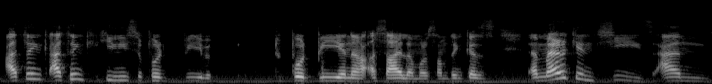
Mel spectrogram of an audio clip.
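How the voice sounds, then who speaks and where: A man's voice: fairly high pitch, animated, normal speed, a bit bright, poor audio. A man co-hosting a racing live stream in casual chat, easygoing and teasing, laughing often between remarks. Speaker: race stream co-host.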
